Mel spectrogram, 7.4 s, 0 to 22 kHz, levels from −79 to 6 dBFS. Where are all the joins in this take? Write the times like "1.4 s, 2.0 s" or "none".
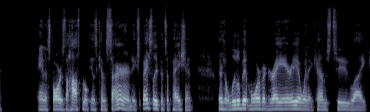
1.8 s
